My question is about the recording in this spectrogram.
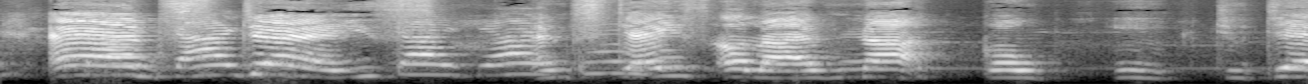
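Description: A young child singing loudly in a high, sing-song voice, with gliding pitch and no clear words. The singing gets quieter and more broken near the end.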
